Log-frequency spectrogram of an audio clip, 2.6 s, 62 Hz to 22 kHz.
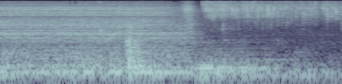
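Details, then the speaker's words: Fluidmaster Universal 400A toilet fill valve after cleaning: steady filling hiss, then sharp spraying rush as flow shuts off; defective valve, must be replaced. "I see everything is fine until the water turns off and then it sprays which we're going to see in a minute"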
